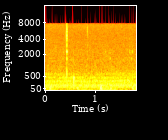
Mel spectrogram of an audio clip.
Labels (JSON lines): {"label": "anthrophony, boat engine", "recorder": "HydroMoth"}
